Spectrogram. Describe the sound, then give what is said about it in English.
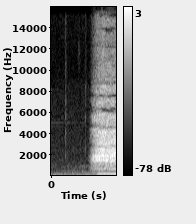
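A deep, forceful breath drawn in through the nose during a relaxation exercise. After near silence, it arrives as a sudden loud airy rush that holds steady to the end. “take a deep breath through the nose and exhaling through the mouth.”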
